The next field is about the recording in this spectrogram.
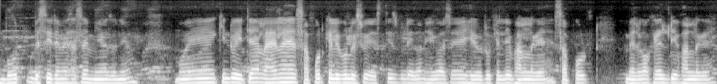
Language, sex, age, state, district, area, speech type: Assamese, male, 30-45, Assam, Tinsukia, rural, spontaneous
